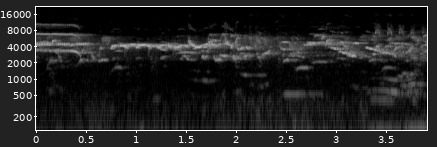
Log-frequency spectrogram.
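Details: Oriental magpie-robins (kacer) competing in a songbird contest class in Cilegon on 5 December 2023. Dense, overlapping high twittering and whistled phrases run almost unbroken from start to end, from several birds at once.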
